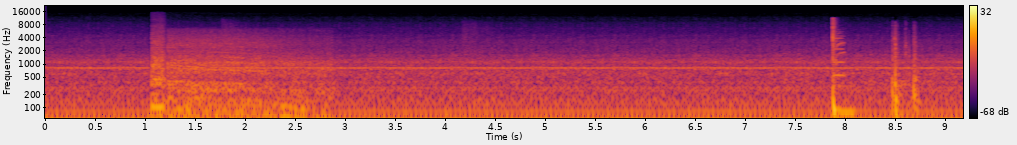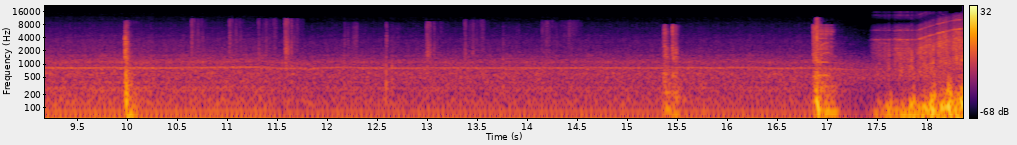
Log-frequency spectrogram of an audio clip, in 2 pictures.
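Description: A car engine idles with a steady hum.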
